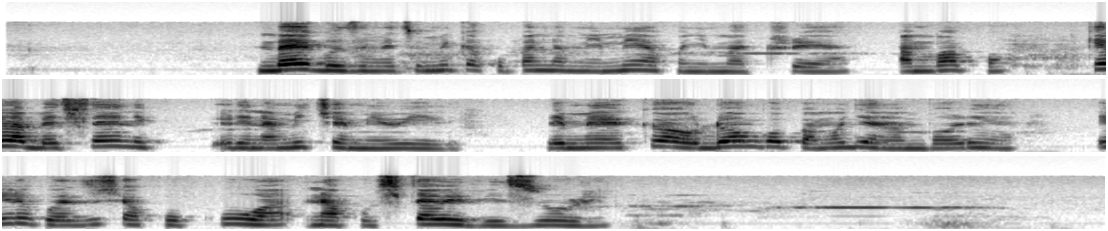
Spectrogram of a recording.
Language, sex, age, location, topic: Swahili, female, 18-24, Dar es Salaam, agriculture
